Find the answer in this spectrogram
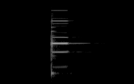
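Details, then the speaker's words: Digital thermometer beep: a single short electronic beep with a ringing tail as it finishes a temperature reading of a patient with a cold, fever since last night and headache, reading 38.7 degrees. "Let me take your temperature."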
